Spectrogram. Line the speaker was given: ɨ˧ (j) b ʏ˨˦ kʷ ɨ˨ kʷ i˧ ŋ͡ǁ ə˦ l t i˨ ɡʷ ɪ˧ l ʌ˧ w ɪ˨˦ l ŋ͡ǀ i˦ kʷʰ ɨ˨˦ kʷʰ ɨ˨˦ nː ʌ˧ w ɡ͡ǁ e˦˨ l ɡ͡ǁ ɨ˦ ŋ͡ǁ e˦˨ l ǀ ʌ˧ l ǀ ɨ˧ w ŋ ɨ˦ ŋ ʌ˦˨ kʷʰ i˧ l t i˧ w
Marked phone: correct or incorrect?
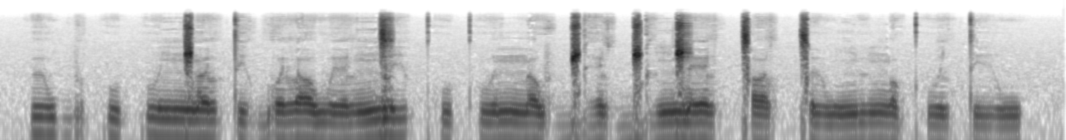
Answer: incorrect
